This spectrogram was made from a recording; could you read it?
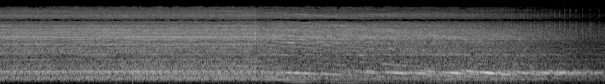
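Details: Lathe powered by a washing machine universal motor, belts removed: loud high-pitched whine with hissy brush noise, tone sliding down as it spins off; noise comes from the motor, not the spindle, before bearing replacement.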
